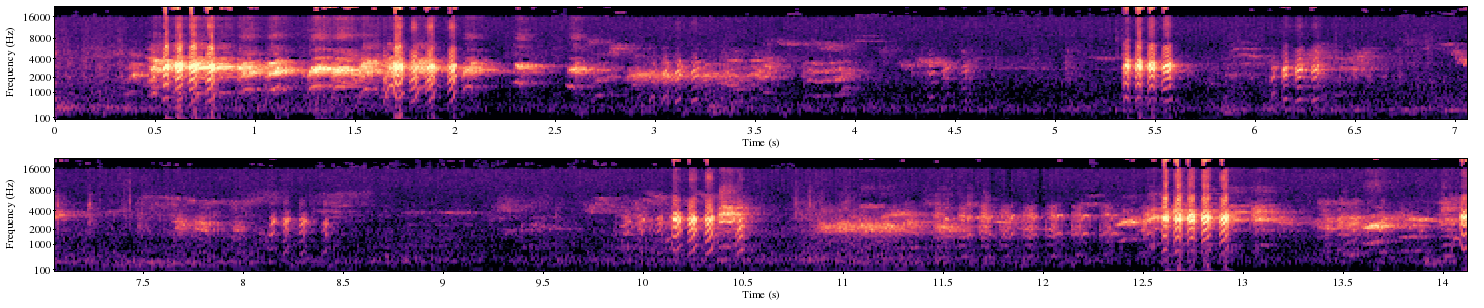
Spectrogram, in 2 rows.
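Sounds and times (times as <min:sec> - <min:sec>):
red-crowned parakeet stuttering chatters and nasal warbling in New Zealand: 0:00.5 - 0:02.2, 0:05.3 - 0:06.5, 0:09.9 - 0:10.6, 0:11.2 - 0:14.1.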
